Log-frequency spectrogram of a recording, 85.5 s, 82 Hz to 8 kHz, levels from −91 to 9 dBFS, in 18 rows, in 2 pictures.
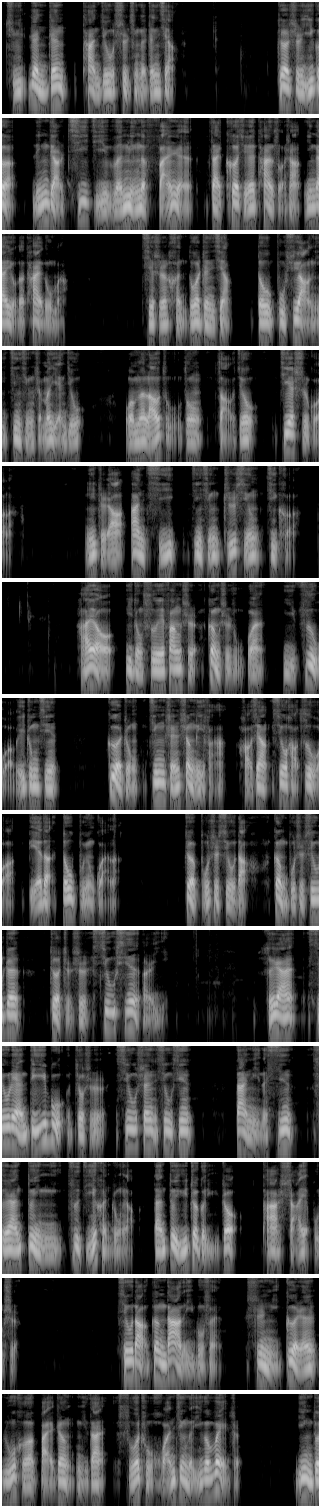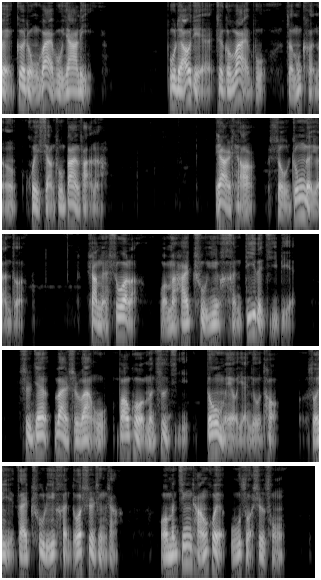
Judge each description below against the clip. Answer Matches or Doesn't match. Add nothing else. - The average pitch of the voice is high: Doesn't match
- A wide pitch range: Matches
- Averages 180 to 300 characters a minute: Matches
